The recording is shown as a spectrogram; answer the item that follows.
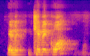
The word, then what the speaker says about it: Québécois: Québécois.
